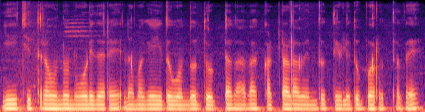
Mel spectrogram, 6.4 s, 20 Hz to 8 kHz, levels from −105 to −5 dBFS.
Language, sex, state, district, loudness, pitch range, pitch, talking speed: Kannada, male, Karnataka, Bangalore, -15 LUFS, 110-115 Hz, 115 Hz, 85 wpm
